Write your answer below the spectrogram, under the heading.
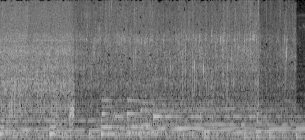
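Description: Hot oil sizzling loudly in a wok over a wood fire, fish frying and then chilies, tomato and shallots being stir-fried; the sizzle cuts off suddenly near the end. Background music plays under it.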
